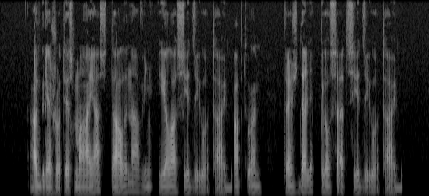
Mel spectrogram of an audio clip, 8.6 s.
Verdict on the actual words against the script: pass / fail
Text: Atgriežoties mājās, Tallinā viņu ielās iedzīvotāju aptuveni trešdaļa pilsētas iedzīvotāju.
pass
